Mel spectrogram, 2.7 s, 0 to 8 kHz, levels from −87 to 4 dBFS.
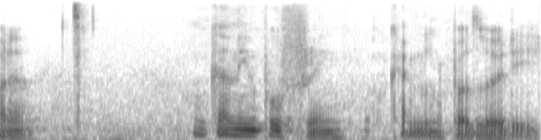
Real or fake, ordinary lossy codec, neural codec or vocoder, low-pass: fake; none; codec, 16 kHz, 2 kbps, X-Codec, WavLM features, trained on Multilingual LibriSpeech; 7.2 kHz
